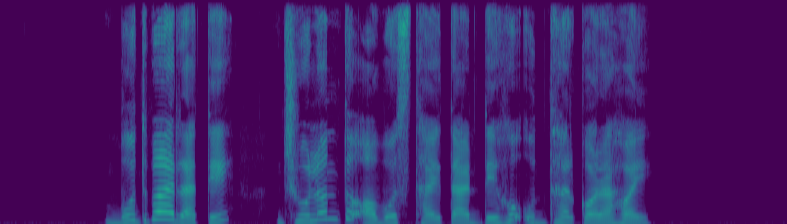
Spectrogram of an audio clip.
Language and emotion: Bengali, neutral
